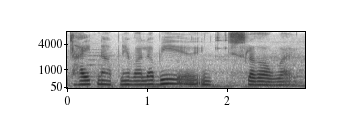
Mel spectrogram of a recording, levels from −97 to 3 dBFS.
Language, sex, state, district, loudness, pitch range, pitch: Hindi, female, Himachal Pradesh, Shimla, -17 LUFS, 175-205 Hz, 195 Hz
